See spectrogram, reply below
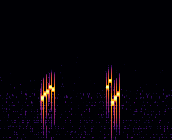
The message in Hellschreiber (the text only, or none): none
